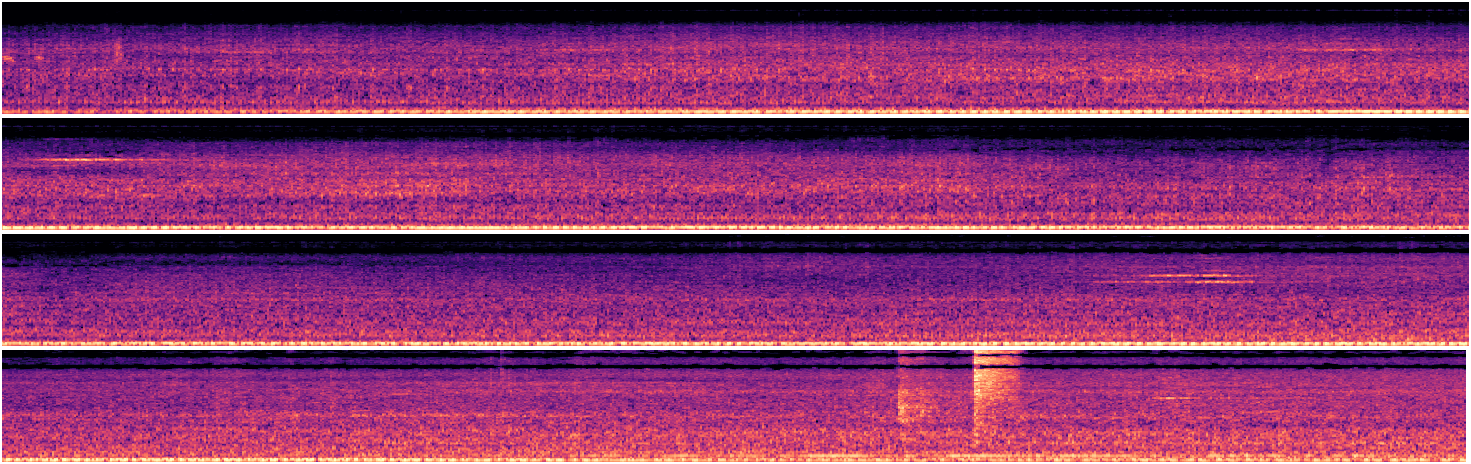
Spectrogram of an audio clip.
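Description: Diesel locomotives at the head of a freight train approaching and passing close by, their engines giving a heavy, steady low drone that builds over the first few seconds and then holds as the units go past, with a steadier higher engine tone joining near the end.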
